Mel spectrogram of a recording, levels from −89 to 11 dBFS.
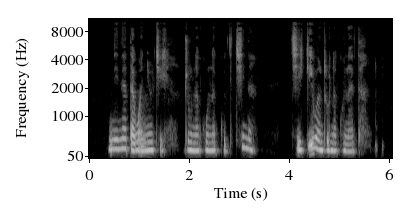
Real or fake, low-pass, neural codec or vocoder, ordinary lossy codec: real; 9.9 kHz; none; AAC, 64 kbps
